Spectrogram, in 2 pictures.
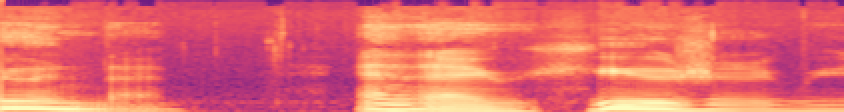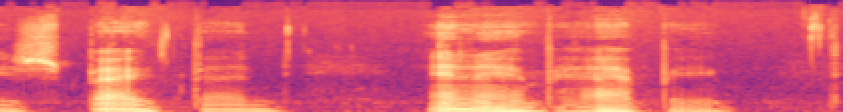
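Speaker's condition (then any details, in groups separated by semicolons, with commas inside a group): ALS; affects chest and throat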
